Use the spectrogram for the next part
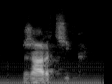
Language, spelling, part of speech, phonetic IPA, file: Polish, żarcik, noun, [ˈʒarʲt͡ɕik], LL-Q809 (pol)-żarcik.wav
